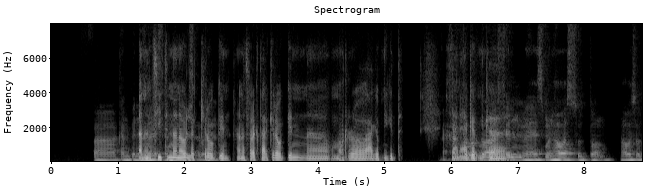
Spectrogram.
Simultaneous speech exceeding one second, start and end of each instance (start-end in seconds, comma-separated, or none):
1.3-2.6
